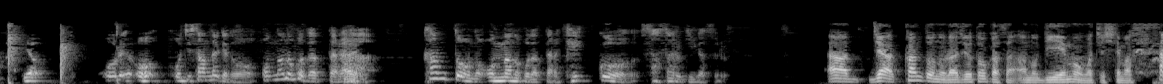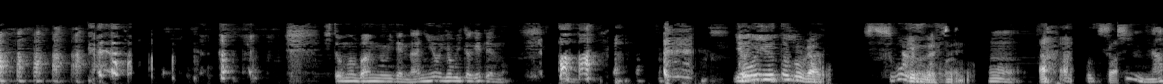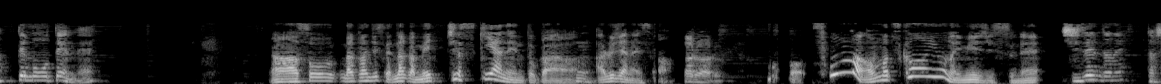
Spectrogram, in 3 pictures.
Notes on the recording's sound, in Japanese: リモート収録機能おためしかっ。新機能「リモジオ(リモート収録機能)」を使って色々やってみるよっ！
